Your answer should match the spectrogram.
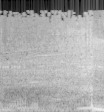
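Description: Intro sound effect: a rushing swell of noise that grows steadily louder, ending in a deep boom just before the end.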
